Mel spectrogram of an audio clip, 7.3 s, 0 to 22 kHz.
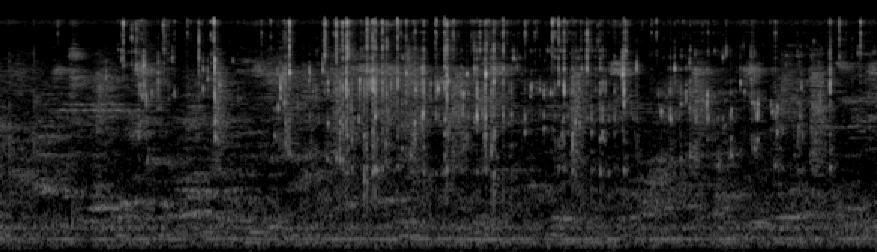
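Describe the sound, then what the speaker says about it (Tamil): Water left soaking with rice for three hours is poured into a bowl, a steady close trickle with dripping and splashing that runs the whole time, no talking. "அப்புறம் 3 hours ஊற வச்ச ரைஸ் வாட்டர் அதை நான் ஊற்றிக்கிறேன்"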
